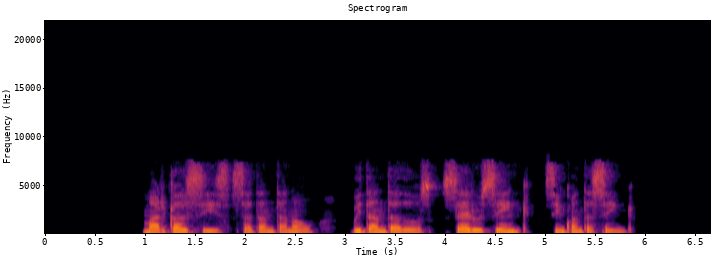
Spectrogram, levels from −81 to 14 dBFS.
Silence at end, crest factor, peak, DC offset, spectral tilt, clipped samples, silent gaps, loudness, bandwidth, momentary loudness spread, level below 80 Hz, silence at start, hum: 0.8 s; 18 dB; -4 dBFS; under 0.1%; -6 dB/octave; under 0.1%; 2.92-3.04 s, 4.90-4.99 s; -21 LUFS; 7.8 kHz; 10 LU; -60 dBFS; 1 s; none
